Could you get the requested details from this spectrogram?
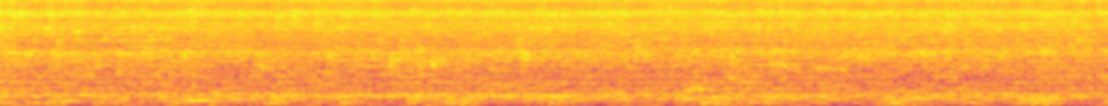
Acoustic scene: restroom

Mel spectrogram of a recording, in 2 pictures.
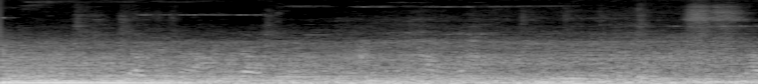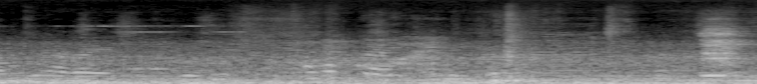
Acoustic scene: bus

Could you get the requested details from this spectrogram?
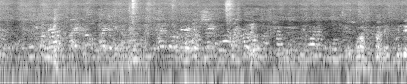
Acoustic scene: crowded indoor space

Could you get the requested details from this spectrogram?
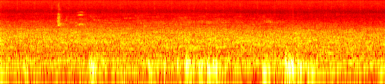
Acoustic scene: residential area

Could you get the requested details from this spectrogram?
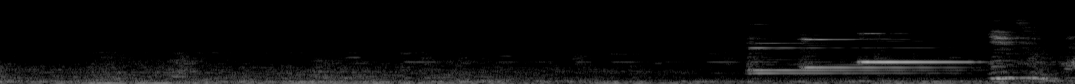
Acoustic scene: elevator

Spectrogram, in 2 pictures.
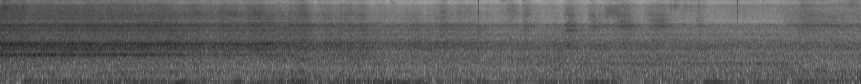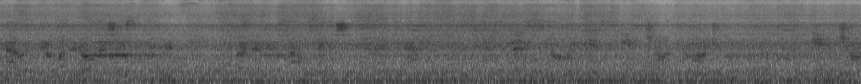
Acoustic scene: subway train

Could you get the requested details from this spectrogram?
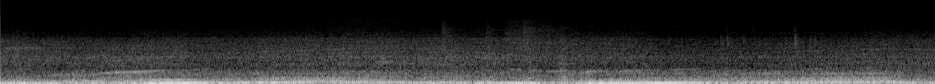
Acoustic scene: bus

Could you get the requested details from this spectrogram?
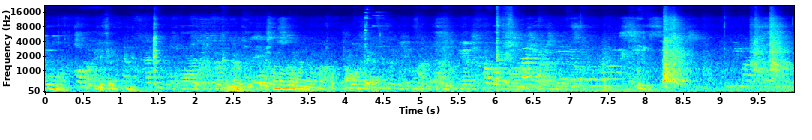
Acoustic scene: crowded indoor space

